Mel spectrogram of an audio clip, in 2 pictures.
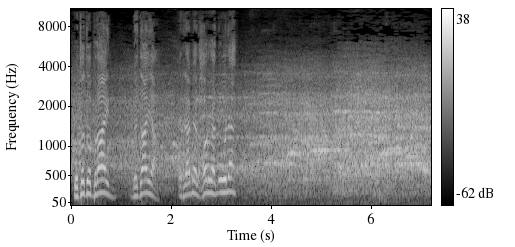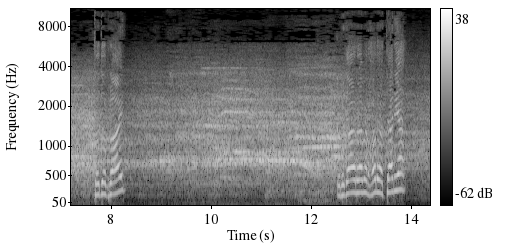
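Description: A crowd in a large hall cheers and murmurs.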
